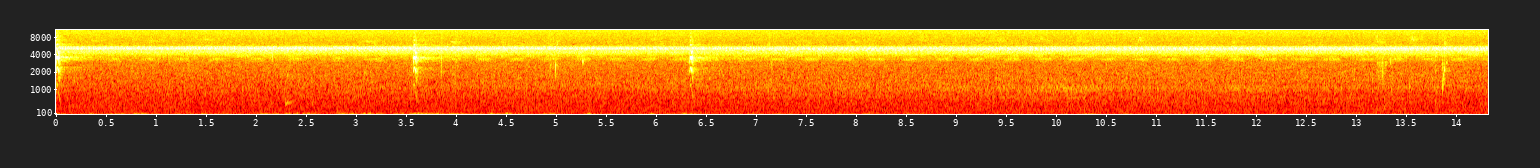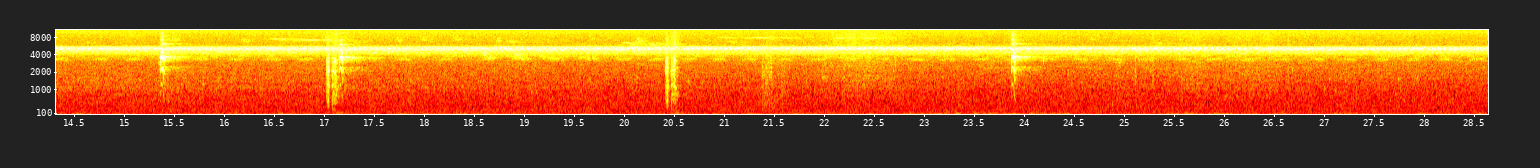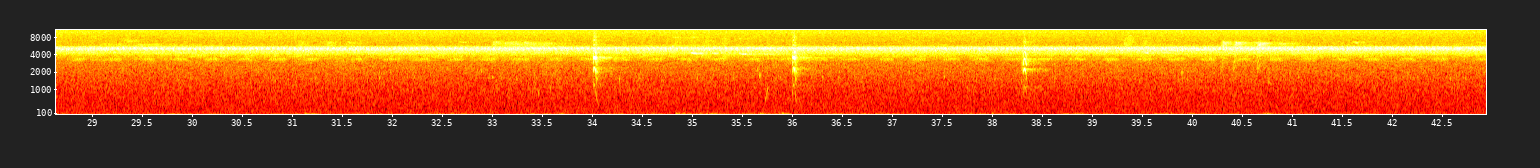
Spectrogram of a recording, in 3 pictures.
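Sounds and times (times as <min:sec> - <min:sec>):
short sharp clicks: 0:20.4 - 0:20.6.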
